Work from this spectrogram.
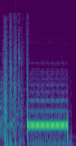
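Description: A telephone line plays a steady single dial tone for under a second after a few brief clicks and a faint voice, placing a call for a radio show.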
